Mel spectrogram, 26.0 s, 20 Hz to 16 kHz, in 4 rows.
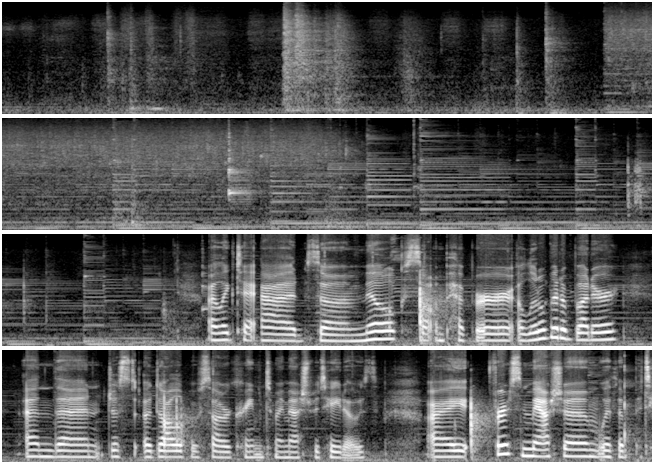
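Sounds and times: soft acoustic guitar music: 0:06.0 - 0:24.2.

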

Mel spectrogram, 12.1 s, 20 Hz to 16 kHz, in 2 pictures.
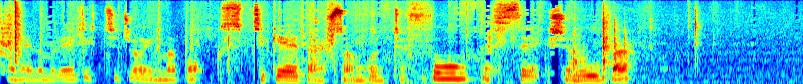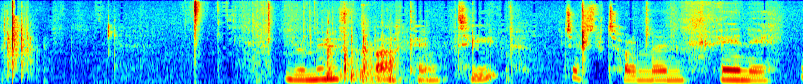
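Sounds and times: paper rustling and tapping: 0:00.0 - 0:04.9, 0:07.9 - 0:09.7.

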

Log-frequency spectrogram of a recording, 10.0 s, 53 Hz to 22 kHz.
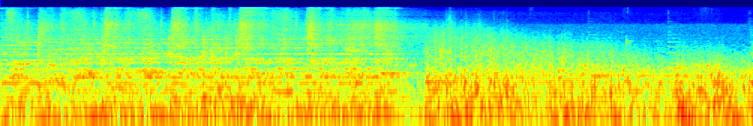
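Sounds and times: faint music tones: 0:00.0 - 0:10.0
thunder-like rumble: 0:02.5 - 0:10.0.

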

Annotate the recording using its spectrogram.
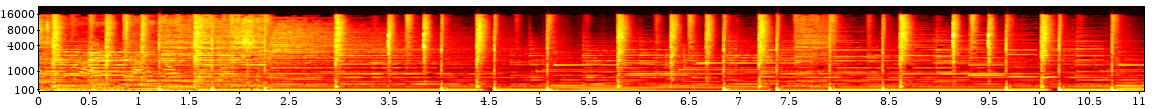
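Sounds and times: hip hop beat kick and snare: 0:00.0 - 0:05.2, 0:06.9 - 0:11.0
live guitar: 0:00.0 - 0:11.0.

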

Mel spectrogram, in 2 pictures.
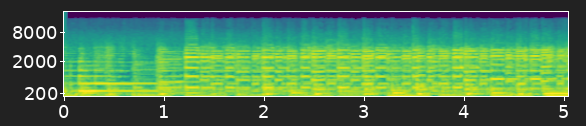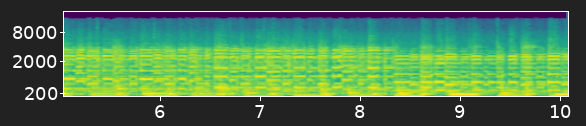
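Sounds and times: bass line: 0:00.0 - 0:10.0
picked guitar lead: 0:00.0 - 0:10.0.

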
